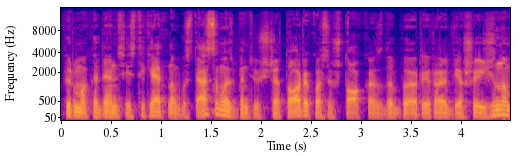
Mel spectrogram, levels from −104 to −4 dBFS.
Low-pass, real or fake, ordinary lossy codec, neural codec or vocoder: 14.4 kHz; fake; AAC, 48 kbps; vocoder, 44.1 kHz, 128 mel bands every 256 samples, BigVGAN v2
